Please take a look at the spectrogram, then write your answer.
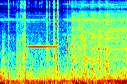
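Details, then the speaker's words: Car that would not start, traced to the starter and temporarily freed by clearing debris and slamming the hood: brief cranking whirr and clicks, then the engine catches into a steady low idle. Starter confirmed at fault; the fix is temporary. "So there you go. Yes, it did start. So yes, it was the starter."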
